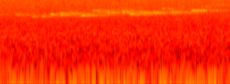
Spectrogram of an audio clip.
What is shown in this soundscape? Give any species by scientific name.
Troglodytes hiemalis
